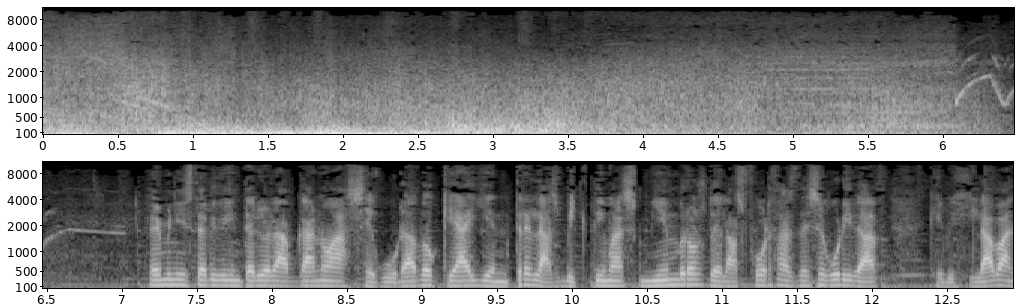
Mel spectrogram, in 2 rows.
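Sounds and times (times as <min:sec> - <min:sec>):
debris crackle: 0:00.0 - 0:06.2
suicide bomber's explosive vest exploding in central Kabul Afghanistan: 0:00.0 - 0:06.4
speech: 0:07.2 - 0:12.9.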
